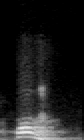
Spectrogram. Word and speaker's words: 本: 本。本. In Japanese, we pronounce H. It's different from Spanish.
